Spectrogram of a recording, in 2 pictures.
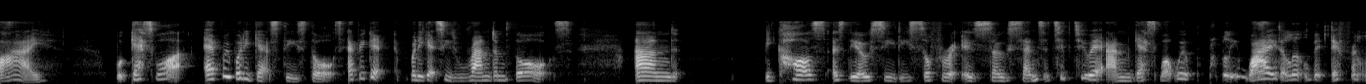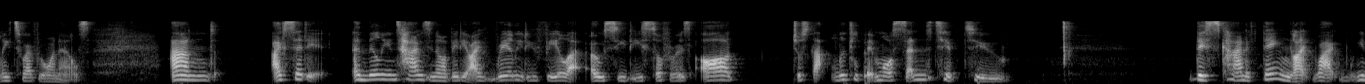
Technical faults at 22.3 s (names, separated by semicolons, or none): short concealed packet loss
